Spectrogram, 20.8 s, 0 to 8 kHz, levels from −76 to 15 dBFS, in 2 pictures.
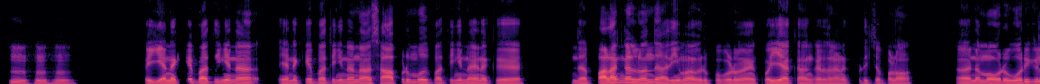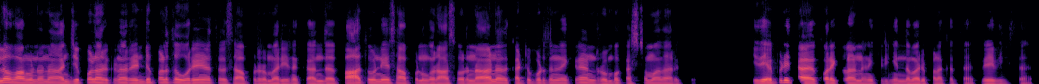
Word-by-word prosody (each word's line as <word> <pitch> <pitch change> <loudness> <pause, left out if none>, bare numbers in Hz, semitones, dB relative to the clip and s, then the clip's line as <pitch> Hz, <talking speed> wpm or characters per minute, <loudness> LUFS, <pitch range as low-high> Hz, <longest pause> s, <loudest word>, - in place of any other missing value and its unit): ம்ஹ்ஹ்ம். 110 -3 -3 0.7
இப்ப - - -1
எனக்கே 140 +6 +2
பார்த்தீங்கன்னா 140 +1 +3 0.4
எனக்கே 135 +6 -1
பார்த்தீங்கன்னா 145 +1 0
நான் 135 -1 +2
சாப்பிடும்போது 140 +2 +2
பார்த்தீங்கன்னா 135 +2 -1
எனக்கு 120 -2 -2 0.7
இந்த 110 -1 0 0.2
பழங்கள் 170 0 +6
வந்து 145 +3 +2
அதிகமா 135 +1 +1
விருப்பப்படுவேன். 115 -4 -1
கொய்யாக்காங்கிறது 125 -2 +1
எல்லாம் 120 0 -1
எனக்குப் 110 0 -9
பிடிச்ச 125 0 -7
பழம். 105 +1 -1 0.7
நம்ம 125 +1 +2
ஒரு 120 - +1
1 140 +2 +2
கிலோ 175 +4 +4
வாங்கணும்னா 145 +1 +2
5 135 +2 -1
பழம் 165 -1 +3
இருக்கணும். 145 0 -1
2 140 +4 +1
பழத்தை 160 0 0
ஒரே 140 +2 +2
இடத்துல 135 -4 -3
சாப்பிடுற 110 0 -2
மாதிரி 115 -1 -1
எனக்கு 110 -1 -6
அந்தப் 105 -1 -2
பார்த்தவுடனே 145 +1 +3
சாப்பிடணும்ங்கிற 120 -2 -1
ஆசை 115 - -8
வரும். 115 -1 -1
நானும் 140 +4 +4
அதைக் 135 - -5
கட்டுப்படுத்துறதுன்னு 135 +1 -3
நினைக்கிறேன். 145 +5 -2
எனக்கு 120 -5 -3
ரொம்ப 110 - -4
கஷ்டமா 125 +5 -5
தான் 115 -3 -3
இருக்கு. - - -20 0.6
இதை 145 - +3
எப்படி 195 +1 0 0.3
குறைக்கலாம்னு 125 -2 0
நினைக்கிறீங்க? 105 0 -7
இந்த 110 +1 -2
மாரி 100 -3 -1
பழக்கத்தை 95 -1 -7
க்ரேவிங்ஸ்ஸ. 100 -1 -5
130 Hz, 165 wpm, -24 LUFS, 115-145 Hz, 0.7 s, பழங்கள்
